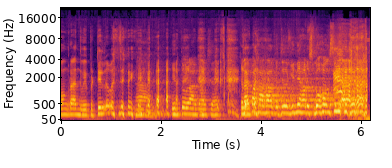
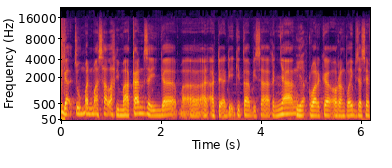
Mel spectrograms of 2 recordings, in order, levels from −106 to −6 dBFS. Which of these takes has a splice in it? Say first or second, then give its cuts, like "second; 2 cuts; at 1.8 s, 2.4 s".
second; 2 cuts; at 1.1 s, 4.9 s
